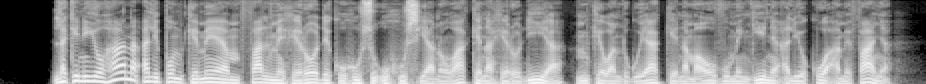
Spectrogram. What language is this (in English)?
Swahili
